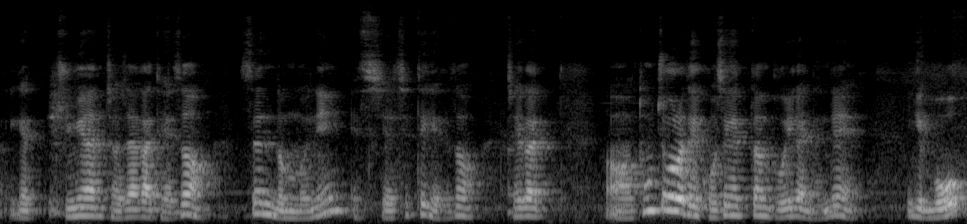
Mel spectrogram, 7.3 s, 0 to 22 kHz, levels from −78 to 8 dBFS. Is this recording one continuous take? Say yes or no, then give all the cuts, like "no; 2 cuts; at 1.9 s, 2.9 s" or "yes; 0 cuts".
no; 1 cut; at 3.8 s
